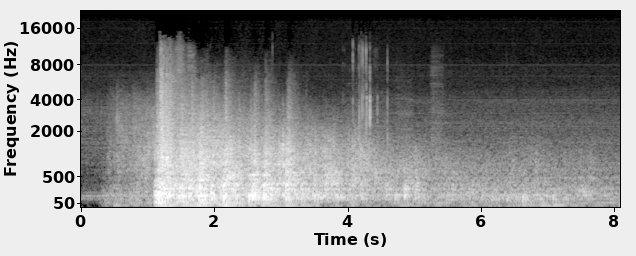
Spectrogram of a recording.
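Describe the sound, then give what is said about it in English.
A loud thunder crash from a lightning strike bursts in suddenly after a quiet second, then breaks into a long, crackling rumble that slowly fades away. No voices are heard. “Oh my God, did lightning just strike the studio, Ashvin?”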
